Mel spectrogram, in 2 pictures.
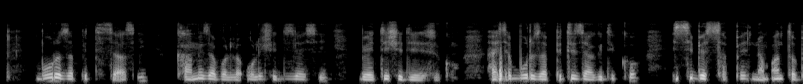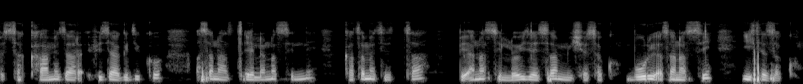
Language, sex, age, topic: Gamo, male, 25-35, government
